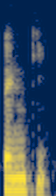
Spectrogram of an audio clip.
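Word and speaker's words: 天気: Okay, so it is pronounced like this if the sound ka and ga rose follows after the mura. तो tenki.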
